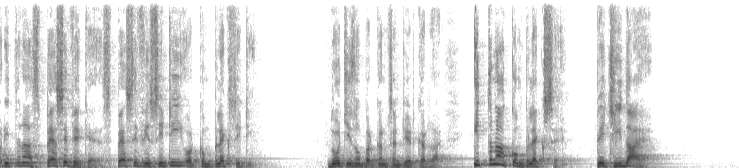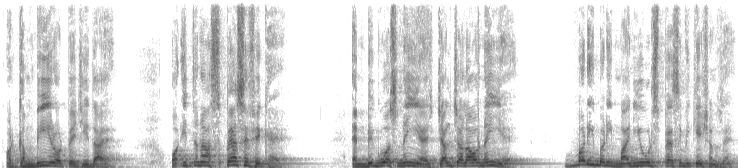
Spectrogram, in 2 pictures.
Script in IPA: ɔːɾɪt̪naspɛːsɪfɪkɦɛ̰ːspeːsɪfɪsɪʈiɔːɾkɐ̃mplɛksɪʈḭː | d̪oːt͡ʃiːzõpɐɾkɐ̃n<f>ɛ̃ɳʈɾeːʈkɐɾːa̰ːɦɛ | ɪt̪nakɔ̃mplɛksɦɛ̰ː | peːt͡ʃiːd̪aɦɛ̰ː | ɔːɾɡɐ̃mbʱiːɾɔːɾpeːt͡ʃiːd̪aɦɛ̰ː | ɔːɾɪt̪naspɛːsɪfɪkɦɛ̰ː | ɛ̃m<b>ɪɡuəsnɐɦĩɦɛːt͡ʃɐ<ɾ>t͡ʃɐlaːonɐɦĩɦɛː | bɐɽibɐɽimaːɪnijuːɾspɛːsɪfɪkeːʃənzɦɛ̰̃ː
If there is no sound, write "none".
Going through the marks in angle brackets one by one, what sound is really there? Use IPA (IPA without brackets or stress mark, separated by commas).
s, b, l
